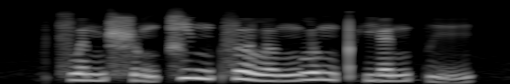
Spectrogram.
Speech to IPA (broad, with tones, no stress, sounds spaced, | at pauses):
t͡s w ə˧˥ n ʂ ʊ̰˨˩ ŋ t͡ɕ i˥˧ ŋ t͡s ɤ˥˩ l ɤ˧˥ ŋ l ʊ˥˩ ŋ pʰ j ɛ˧˥ n p ḭ˨˩˦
